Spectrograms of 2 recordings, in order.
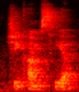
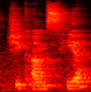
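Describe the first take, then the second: No difference in how they are said.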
